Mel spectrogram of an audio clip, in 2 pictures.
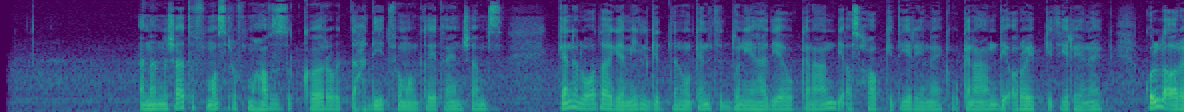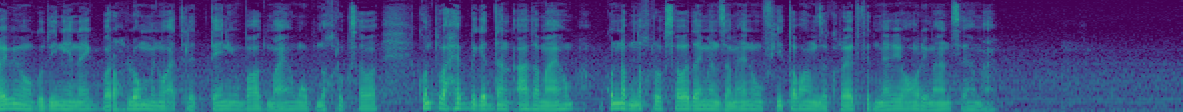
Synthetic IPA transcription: ʔænænæʃæʔt̪fimɑsˤɾfimoħɑːfezˤɑelqʰːɑɑɾˤɑbet̪ːaħd̪iːd̪fimɑlt̪ˤeʔt̪ʕeːnʃæmskæːnelwɑd̪ˤʕɡæmiːlɡed̪ːænwekæːnet̪ed̪ːonjæɦæd̪jæwekæːnʕand̪iʔɑ̰sˤħɑːb̚ket̪iːɾhenæːkwekæːnʕand̪iʔɑɾˤɑːjeb̚ket̪iːɾhenæːkkolːʔɑɾˤɑːjebimæwɡud̪iːnhenæːk̚bɑɾˤuːħlohomːenwæ̰ʔt̪let̪ːæːniwebɑʕod̪ˤmaʕaːhomwebnexɾoɡsæwækont̪obeħebːɡed̪ːænelʔa̰ʕd̪æmaʕaːhomwekonːæbenexɾoɡsæwæd̪æjmænzæmæːnwefiːt̪ˤɑbʕɑnzɑkɾˤɑjæːt̪fid̪emæːɣiʕomɾimæhænsæ̰ːhæma̰ʕa̰ːhm

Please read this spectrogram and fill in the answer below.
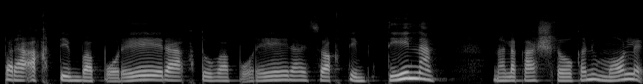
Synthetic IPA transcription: paɾaʔaq͡χt̪imbapoɾeɾaq͡χt̪uβapo̰ɾeɾasoaq͡χt̪imt̪ina | nalakaʃloːkanimoleʔ

